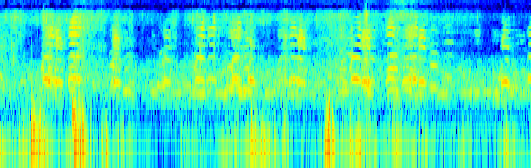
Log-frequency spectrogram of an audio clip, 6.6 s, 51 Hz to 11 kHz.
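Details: Whooper swans on Vandjala lake, Maardu, Estonia, 12 November 2023 at 7:45 before ice and cold, call together in loud, bugling, trumpet-like honks, overlapping roughly twice a second in an irregular chorus over low rumbling.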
